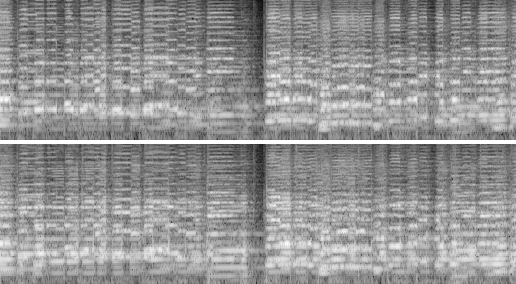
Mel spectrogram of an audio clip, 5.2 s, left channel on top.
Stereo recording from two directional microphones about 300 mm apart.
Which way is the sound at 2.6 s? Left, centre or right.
Centre.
